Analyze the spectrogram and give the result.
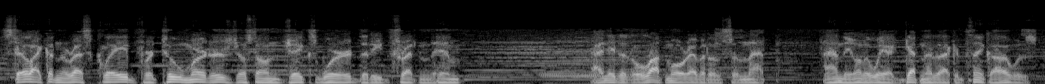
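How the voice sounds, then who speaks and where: An American actor playing a steady, world-weary US marshal in a 1950s radio western, terse, measured and authoritative. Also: male voice, deep voice, natural voice. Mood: reflective narration. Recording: noisy old 1950s radio recording.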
